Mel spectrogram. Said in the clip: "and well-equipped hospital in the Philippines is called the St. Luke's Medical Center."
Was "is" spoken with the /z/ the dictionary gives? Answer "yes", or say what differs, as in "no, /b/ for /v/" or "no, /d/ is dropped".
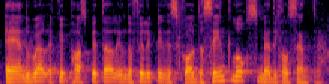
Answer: no, /s/ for /z/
